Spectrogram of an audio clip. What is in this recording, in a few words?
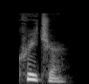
"creature", US English, female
